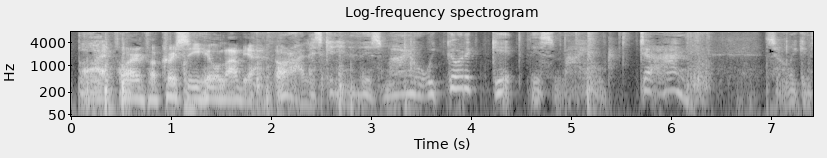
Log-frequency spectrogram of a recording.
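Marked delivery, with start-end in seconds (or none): none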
